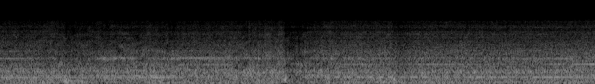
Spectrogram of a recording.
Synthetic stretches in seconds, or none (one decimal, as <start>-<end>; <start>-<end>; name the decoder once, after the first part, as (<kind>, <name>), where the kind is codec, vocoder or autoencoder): 0.4-1.8 (codec, HILCodec); 2.4-3.4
